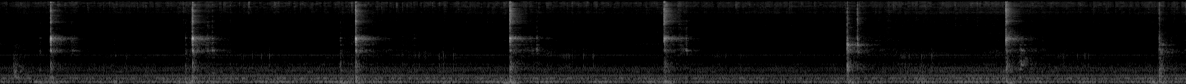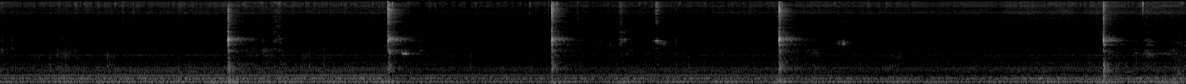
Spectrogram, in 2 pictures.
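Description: A knife slices kielbasa sausage on a cutting board into 1 to 1.5 inch pieces, in sharp, evenly spaced taps about one every second or two, close and fairly quiet.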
